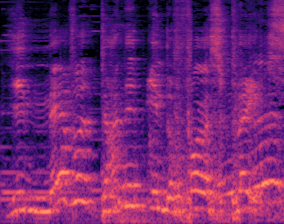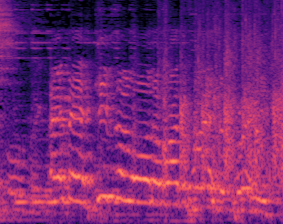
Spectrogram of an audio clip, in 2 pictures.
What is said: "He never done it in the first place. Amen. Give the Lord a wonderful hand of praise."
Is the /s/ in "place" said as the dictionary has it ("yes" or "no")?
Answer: yes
